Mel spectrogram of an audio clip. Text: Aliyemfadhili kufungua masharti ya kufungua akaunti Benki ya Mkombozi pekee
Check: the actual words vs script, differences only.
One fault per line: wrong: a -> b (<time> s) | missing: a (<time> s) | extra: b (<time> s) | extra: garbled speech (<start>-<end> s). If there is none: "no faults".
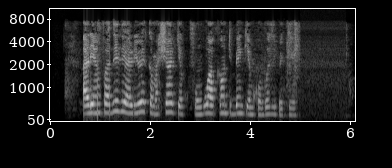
wrong: kufungua -> aliweka (1.5 s)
